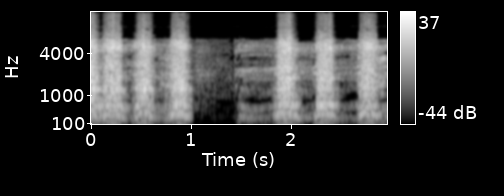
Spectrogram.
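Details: Tornjak livestock guardian dog at Platak, getting angry: six deep, loud barks, three in quick succession, a brief pause, then three more at the same steady pace.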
